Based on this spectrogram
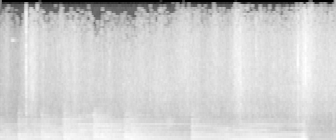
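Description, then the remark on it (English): Cattle mooing loudly out in the open, several long, drawn-out lowing calls one after another, the last swelling louder before cutting off abruptly. “We're out in the open with our horses, our cattle, and our dogs, and our friends, and our family.”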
